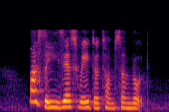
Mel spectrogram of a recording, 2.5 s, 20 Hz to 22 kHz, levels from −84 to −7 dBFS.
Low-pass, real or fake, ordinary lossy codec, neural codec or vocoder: 7.2 kHz; fake; none; codec, 16 kHz, 1.1 kbps, Voila-Tokenizer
